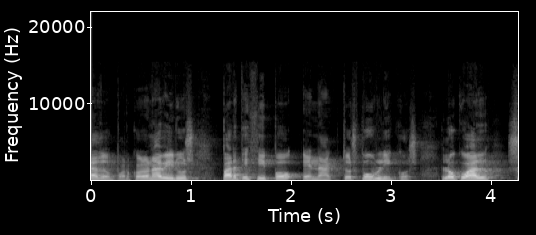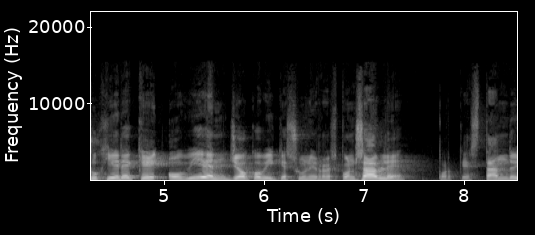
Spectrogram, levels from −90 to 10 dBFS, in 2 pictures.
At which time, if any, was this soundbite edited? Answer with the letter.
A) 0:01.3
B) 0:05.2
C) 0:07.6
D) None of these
D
